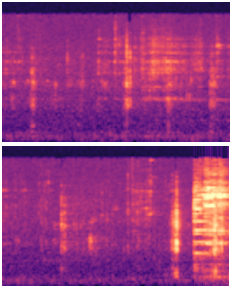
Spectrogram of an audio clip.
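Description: A person chewing food quietly, with small clicks of a fork; about five seconds in, a louder metallic clink of the fork against the skillet, with a brief ring.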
